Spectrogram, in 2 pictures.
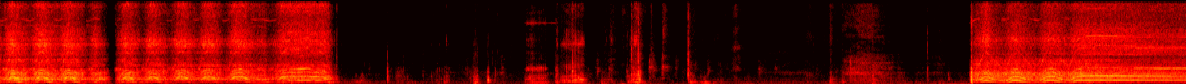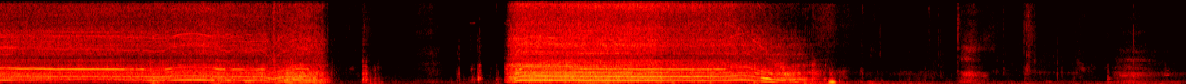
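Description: A saw cuts through tree limbs from a ladder during solo tree felling, in two long close strokes separated by quiet pauses, with scattered small knocks and rustles between them.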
